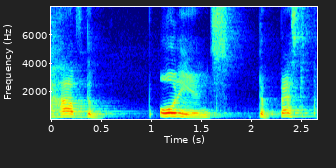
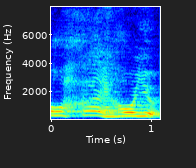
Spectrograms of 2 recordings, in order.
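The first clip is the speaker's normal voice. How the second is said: soft, gentle, slow, friendly voice; 6 semitones higher, 4 dB quieter than usual. Demonstrating how to greet a friend you see nearby, a friendly greeting to a friend. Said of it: "it's like you see your friend".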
